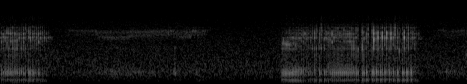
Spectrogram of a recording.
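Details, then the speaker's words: Sleeping bulldog snoring: two loud, rattling, hissing snore bursts with a quieter, wheezy breath between them. "Bobby. Bobby. Stop snoring. Shit. He's snoring."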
